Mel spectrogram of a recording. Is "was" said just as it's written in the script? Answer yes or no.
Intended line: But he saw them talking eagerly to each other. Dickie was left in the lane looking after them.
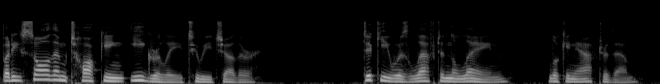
yes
